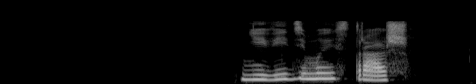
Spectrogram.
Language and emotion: Russian, neutral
